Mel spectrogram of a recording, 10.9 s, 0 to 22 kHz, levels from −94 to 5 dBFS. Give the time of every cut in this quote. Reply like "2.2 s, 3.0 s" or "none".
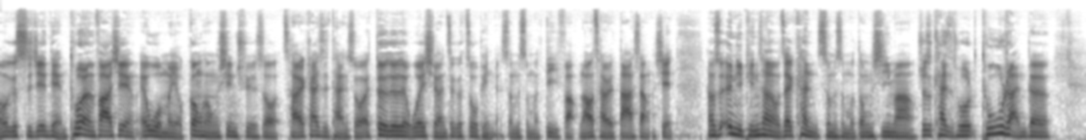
7.0 s, 9.2 s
